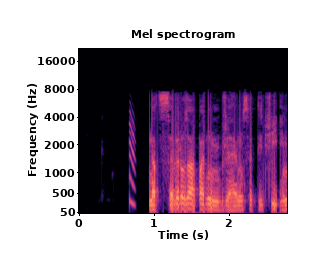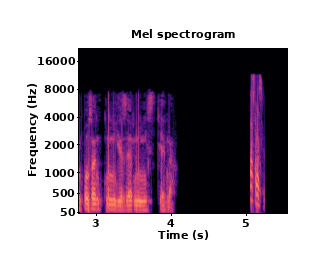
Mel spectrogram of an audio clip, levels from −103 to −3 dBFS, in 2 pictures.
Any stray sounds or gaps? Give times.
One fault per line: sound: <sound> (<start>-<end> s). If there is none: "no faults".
sound: chirp (0.7-0.8 s)
sound: chirp (5.1-5.3 s)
